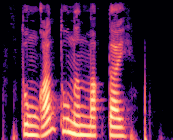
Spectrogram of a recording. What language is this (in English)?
Bashkir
